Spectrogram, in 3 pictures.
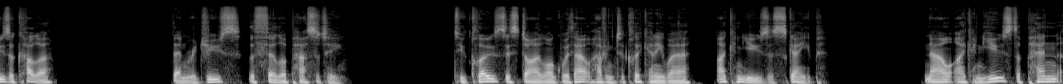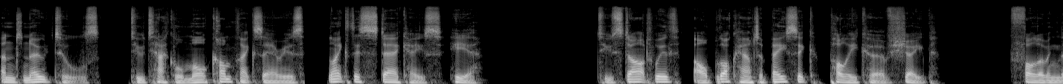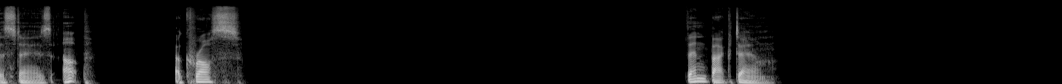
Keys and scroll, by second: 6.7 Escape.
